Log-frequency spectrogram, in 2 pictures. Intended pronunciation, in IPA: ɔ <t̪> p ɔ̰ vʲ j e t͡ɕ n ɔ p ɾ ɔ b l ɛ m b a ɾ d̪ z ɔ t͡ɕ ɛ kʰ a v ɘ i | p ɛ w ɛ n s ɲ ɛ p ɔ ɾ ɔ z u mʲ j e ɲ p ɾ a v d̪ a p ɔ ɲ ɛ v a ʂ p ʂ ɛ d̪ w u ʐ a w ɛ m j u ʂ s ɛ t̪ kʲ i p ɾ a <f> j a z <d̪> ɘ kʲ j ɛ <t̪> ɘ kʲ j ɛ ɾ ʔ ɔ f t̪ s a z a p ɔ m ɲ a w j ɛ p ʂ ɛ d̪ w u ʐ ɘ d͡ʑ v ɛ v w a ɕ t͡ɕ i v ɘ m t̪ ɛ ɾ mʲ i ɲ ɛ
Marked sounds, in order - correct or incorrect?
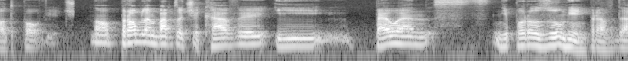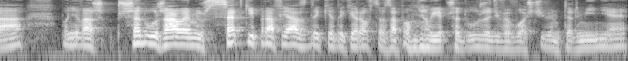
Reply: correct, correct, correct, incorrect: d̪

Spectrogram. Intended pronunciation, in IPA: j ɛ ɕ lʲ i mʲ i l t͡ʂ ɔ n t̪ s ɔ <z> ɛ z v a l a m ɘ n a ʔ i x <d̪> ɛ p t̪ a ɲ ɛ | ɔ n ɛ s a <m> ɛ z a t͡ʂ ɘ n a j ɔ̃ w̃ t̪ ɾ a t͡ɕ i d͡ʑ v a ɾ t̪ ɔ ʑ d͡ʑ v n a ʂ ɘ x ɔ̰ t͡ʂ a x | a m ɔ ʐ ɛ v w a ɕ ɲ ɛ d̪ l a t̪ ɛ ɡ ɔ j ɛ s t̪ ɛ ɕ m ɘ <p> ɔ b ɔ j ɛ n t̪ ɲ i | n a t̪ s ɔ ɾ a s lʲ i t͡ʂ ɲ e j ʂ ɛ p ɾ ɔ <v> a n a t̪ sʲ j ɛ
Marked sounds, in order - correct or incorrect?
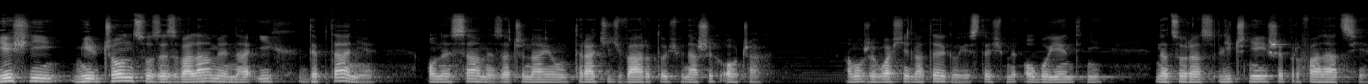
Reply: correct, correct, correct, incorrect: ʔ, incorrect: f

